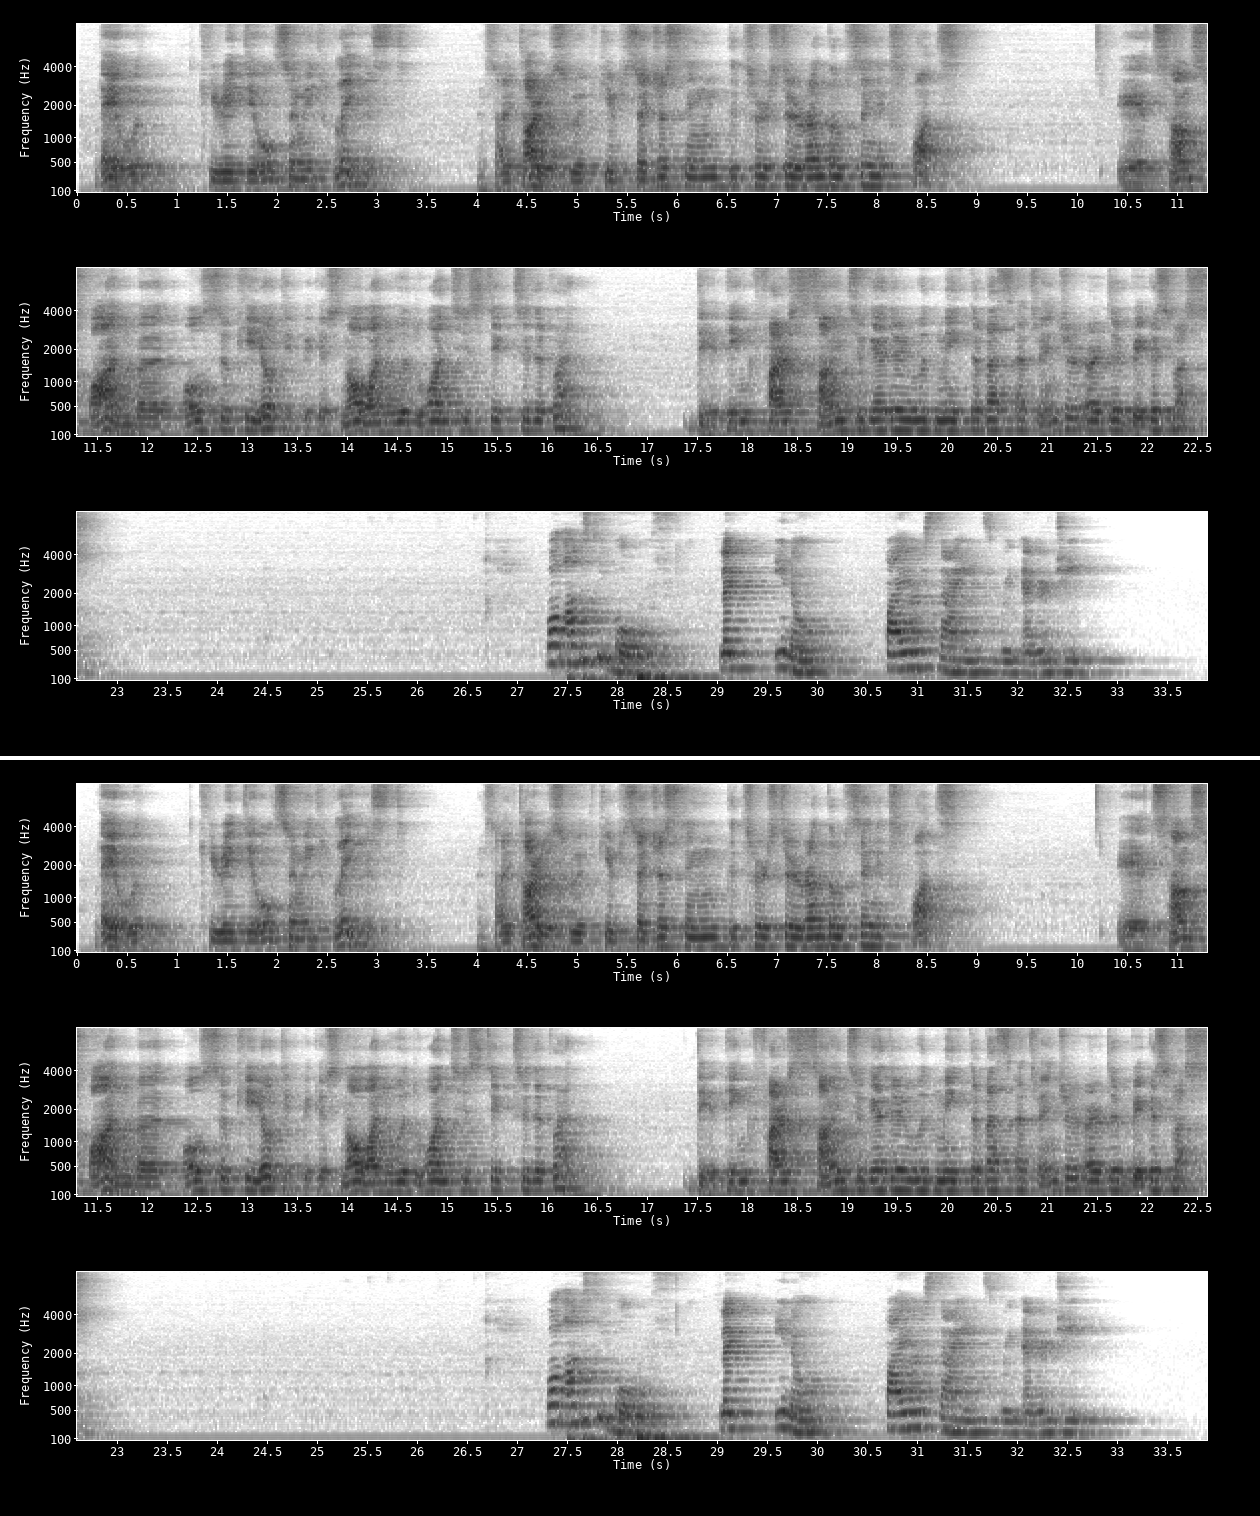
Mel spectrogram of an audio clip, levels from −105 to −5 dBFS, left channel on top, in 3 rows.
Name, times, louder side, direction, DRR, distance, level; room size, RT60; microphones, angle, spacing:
voice 1, 0.2-0.7 1.3-3.1 4.0-8.8 10.4-16.3 17.5-22.7 28.2-28.3, right 1 dB, 30° right, -1 dB, 1.3 m, -31 dB
voice 2, 27.3-28.4 29.0-29.2 29.6-30.0 30.7-32.6, left 2 dB, 25° left, -2 dB, 2.6 m, -32 dB
22.5 x 9.0 x 2.6 m, 1.1 s
head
